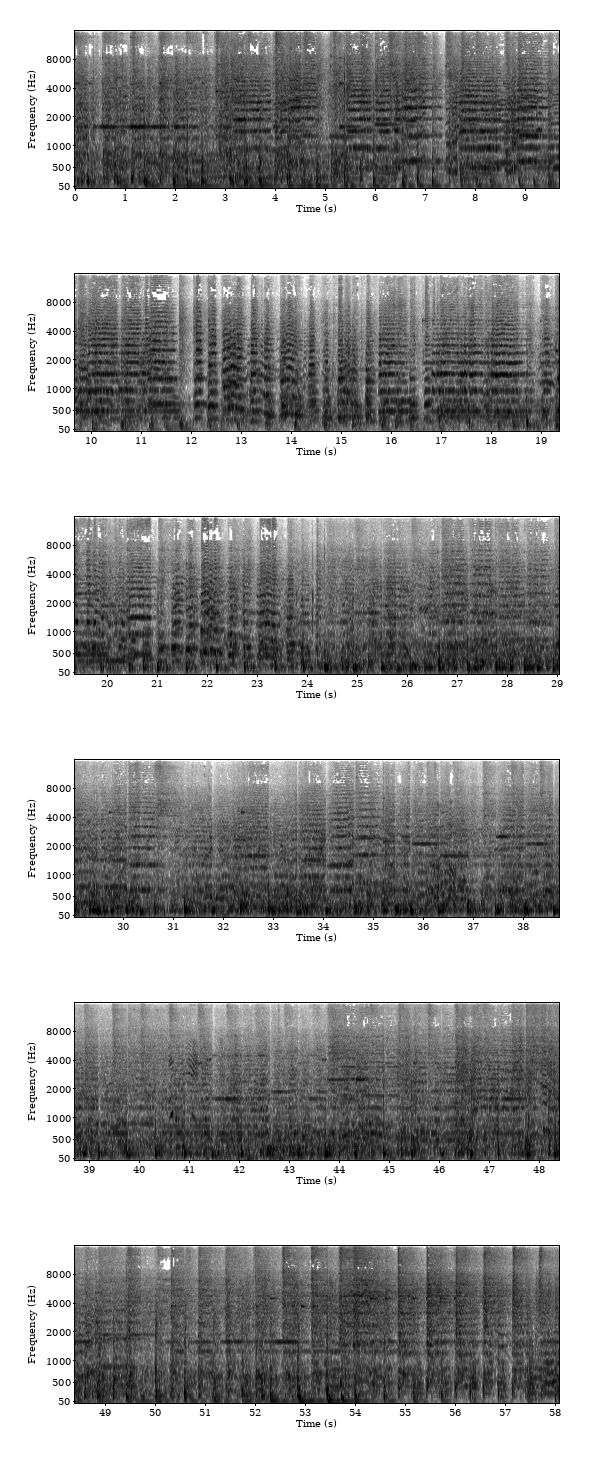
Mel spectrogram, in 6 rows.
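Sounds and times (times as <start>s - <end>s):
crowd voices: 0.0s - 58.0s
drum beats: 0.0s - 58.0s
marching band playing: 0.0s - 58.0s.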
